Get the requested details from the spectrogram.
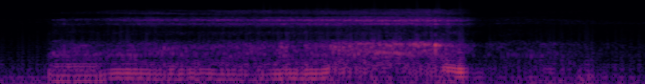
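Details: One long, rough, buzzing snore on an in-breath with a steady low rattle over quiet room noise, recorded during sleep with the SnoreLab phone app.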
